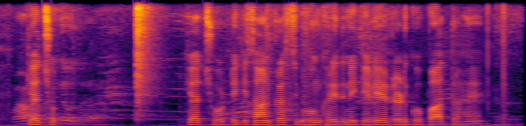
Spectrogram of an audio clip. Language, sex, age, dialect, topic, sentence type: Hindi, male, 18-24, Awadhi Bundeli, agriculture, statement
